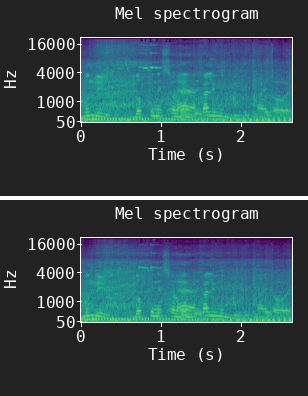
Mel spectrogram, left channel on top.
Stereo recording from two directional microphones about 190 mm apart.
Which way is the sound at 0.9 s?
5° right (ahead or behind).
